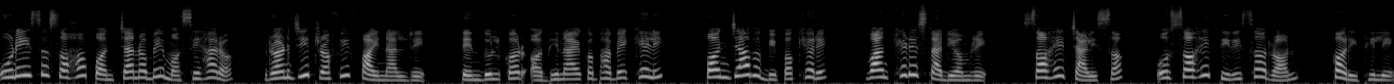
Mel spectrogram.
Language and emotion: Odia, neutral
